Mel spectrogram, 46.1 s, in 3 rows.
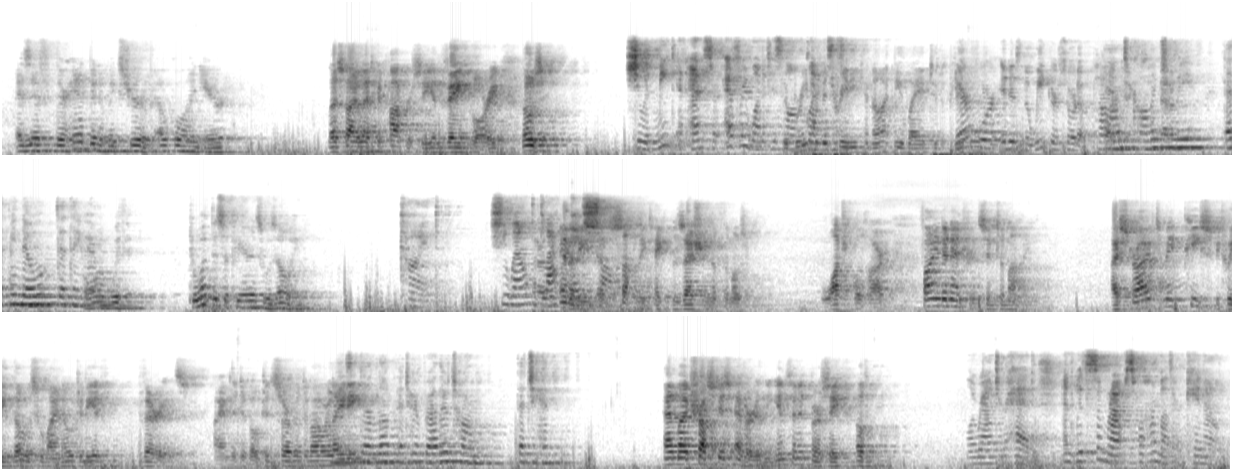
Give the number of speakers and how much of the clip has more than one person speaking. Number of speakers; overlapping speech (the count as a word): six, about 10%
